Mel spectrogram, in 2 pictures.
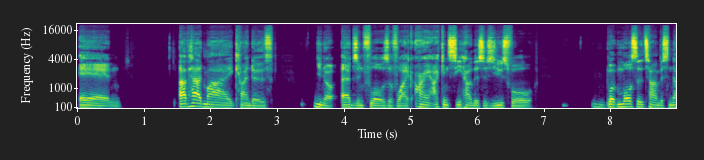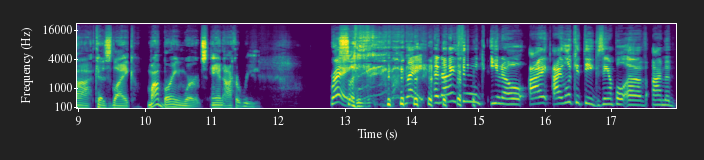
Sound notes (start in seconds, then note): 12.9 laughing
